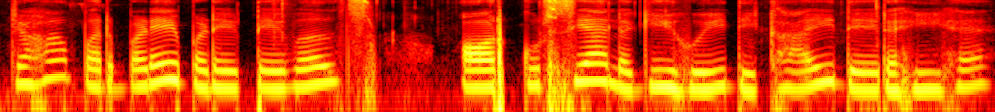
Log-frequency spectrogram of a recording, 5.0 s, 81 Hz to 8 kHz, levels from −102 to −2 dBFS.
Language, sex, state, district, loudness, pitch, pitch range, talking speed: Hindi, female, Himachal Pradesh, Shimla, -25 LUFS, 230 Hz, 215-260 Hz, 155 wpm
